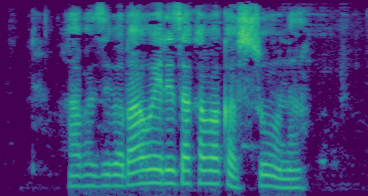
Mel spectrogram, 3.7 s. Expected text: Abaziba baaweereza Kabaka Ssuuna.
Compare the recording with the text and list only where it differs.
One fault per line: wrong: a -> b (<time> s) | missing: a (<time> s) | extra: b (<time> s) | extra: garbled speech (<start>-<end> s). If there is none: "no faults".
no faults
